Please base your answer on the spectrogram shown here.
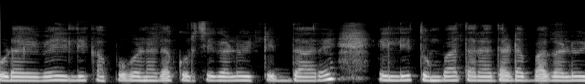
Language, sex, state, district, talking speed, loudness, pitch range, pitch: Kannada, female, Karnataka, Raichur, 110 wpm, -16 LUFS, 180-190 Hz, 185 Hz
